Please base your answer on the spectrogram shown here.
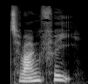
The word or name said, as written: tvangfri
